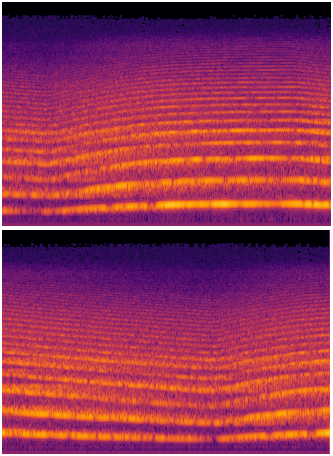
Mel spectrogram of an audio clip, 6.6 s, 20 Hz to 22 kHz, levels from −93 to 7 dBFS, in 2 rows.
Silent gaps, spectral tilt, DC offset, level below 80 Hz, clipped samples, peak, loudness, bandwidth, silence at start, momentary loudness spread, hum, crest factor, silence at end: none; -1 dB/octave; under 0.1%; -58 dBFS; under 0.1%; 0 dBFS; -14 LUFS; 12.5 kHz; 0 s; 9 LU; none; 14 dB; 0 s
